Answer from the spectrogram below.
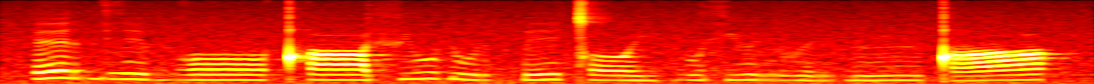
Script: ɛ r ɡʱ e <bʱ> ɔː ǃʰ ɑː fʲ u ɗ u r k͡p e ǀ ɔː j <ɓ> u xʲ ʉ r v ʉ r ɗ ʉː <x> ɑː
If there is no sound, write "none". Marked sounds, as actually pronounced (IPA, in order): bʱ, ɓ, ǃ

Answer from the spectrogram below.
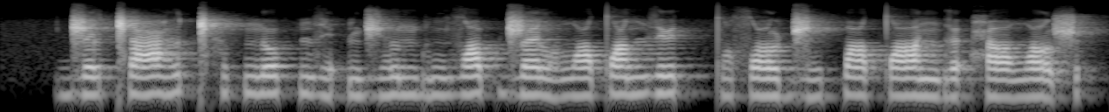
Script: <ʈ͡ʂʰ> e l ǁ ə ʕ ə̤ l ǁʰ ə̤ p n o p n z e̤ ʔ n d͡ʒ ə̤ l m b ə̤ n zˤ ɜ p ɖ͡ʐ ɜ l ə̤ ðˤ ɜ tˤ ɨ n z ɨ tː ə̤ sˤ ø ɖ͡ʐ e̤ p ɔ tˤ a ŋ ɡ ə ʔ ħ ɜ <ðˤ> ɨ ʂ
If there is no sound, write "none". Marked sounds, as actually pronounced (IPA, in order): ɖ͡ʐ, ðˤ

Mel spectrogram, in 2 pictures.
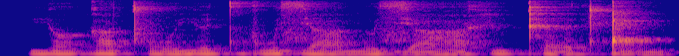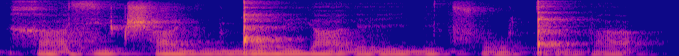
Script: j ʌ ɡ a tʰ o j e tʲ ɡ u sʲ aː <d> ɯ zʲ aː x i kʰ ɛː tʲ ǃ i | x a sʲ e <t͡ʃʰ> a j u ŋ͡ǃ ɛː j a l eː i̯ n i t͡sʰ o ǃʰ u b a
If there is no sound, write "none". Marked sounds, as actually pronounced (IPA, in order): n, t͡ʃʰ

